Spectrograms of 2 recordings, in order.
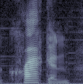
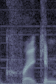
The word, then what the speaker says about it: Kraken: The Fiend of Water, Kraken, lives on the bottom floor. I always called him Kraken, but I guess it is properly pronounced Kraken.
